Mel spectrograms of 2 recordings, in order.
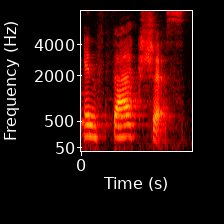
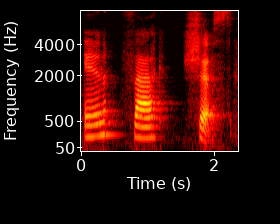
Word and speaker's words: infectious: Let's review infectious. Notice that 3 sounds: infectious, infectious. And the syllable stress is on the second syllable.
